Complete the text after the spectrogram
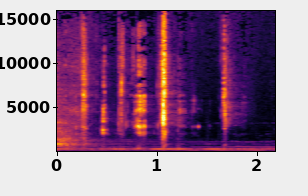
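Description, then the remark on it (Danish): Quiet mouth sounds of biting into a small banana and chewing, with a few moist smacking clicks and squishes spread over a couple of seconds, no talking. “Tag en bid af den lille banan.”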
